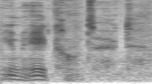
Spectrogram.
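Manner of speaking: breathy whisper under the breath, a little slow; hushed aside to the camera after leaving. Real, not acted. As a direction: whisper it to yourself in disbelief. Walking away, reflecting to self.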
